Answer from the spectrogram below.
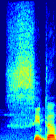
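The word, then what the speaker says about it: setae: আর এনেলিডার রেচন অঙ্গ নেফ্রেডিয়াম এবং ওর সিটা থাকে সিটা এই সিটা মানে এই সিটা মানে সিটা বাংলা উচ্চারণ করলে সিটা হবে না হবে সিটি এটা কি করে এইযে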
